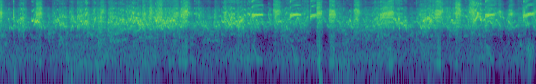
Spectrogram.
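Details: Breeding pair of budgerigars chattering: a dense, continuous stream of scratchy, buzzy high chirps with brief whistled notes, rising and falling in bursts about every half second.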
